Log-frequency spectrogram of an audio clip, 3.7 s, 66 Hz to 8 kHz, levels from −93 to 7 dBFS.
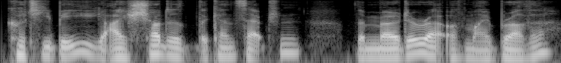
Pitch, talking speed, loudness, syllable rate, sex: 110 Hz, 210 wpm, -19 LUFS, 4.2 syllables/s, male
